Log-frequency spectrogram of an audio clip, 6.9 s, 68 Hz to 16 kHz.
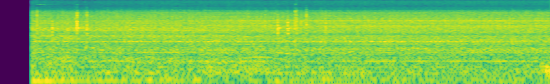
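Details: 2003 Ford Escape at idle after the alternator bearing was replaced to cure alternator noise: steady, even idle hum with no whine or bearing growl; normal idle.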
